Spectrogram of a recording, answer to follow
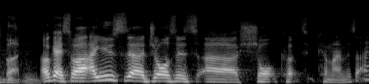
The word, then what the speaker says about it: JAWS: Okay, so I use Jaws's shortcut command. Is that how you say it? Jaws's?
